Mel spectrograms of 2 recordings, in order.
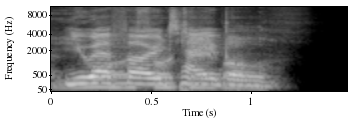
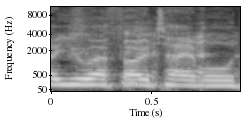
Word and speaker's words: ufotable: I did a whole episode on UFO Table and I was pronouncing it Ufotable. We both were. – We've all been doing that for years. – It took one quick Google search from my partner to realize that it was UFO Table as in like, you know, unidentified flying object because apparently in The Office they have a UFO shaped table.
